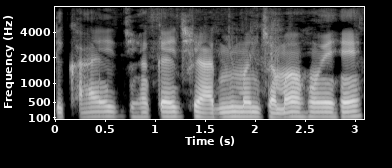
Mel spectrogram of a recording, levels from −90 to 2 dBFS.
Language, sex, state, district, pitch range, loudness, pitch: Chhattisgarhi, male, Chhattisgarh, Sarguja, 120-125 Hz, -17 LUFS, 125 Hz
